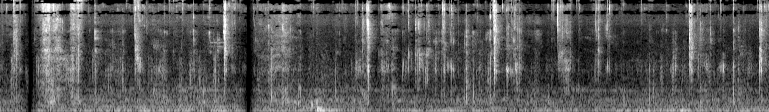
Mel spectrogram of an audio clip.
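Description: Close-miked eating: wet chewing and biting of curry-soaked chicken, with many small mouth clicks and smacks. The sound cuts out briefly twice in the first four seconds.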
